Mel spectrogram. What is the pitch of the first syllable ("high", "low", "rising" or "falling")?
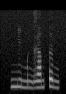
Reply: low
